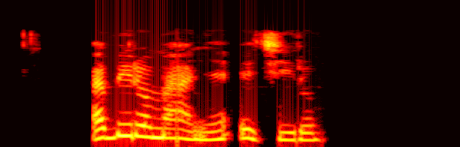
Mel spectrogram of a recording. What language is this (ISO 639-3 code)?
luo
